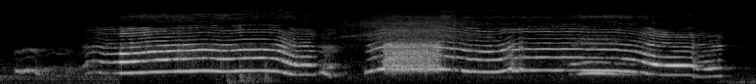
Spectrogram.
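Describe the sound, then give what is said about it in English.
A young boy cries while standing up in his crib, loud high wavering wails in two long bursts with a brief gap between them and no other voices. “stands up in his crib, crying.”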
